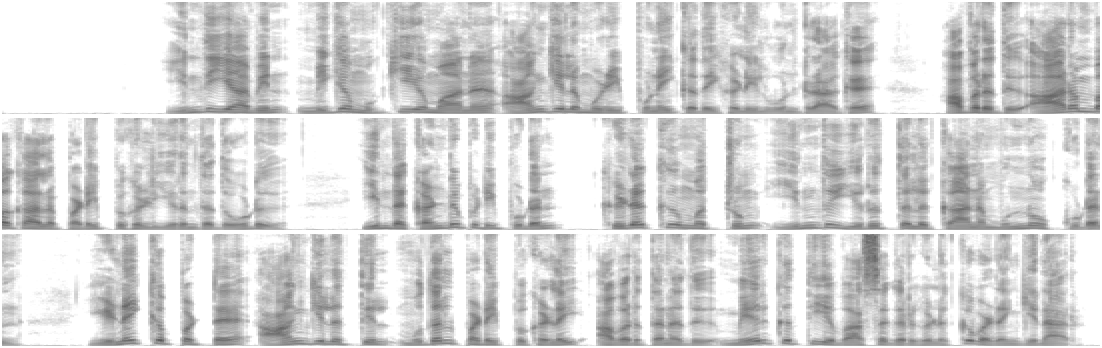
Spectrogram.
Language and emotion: Tamil, neutral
